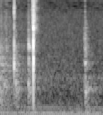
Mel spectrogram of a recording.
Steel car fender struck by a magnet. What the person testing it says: you can just hear when the magnet hits the metal that there's no filler in the car there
